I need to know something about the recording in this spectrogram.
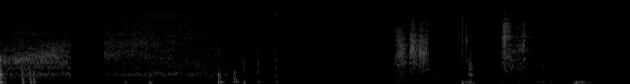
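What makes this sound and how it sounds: Fingertips and long nails of both hands rub over the thick, uncoated paper pages of a large open encyclopedia, making a steady, bright, airy scratching hiss that briefly cuts out to complete silence. The rubbing then fades to soft, scattered taps and scrapes, and a page is turned with a few crisp rustling swishes near the end.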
